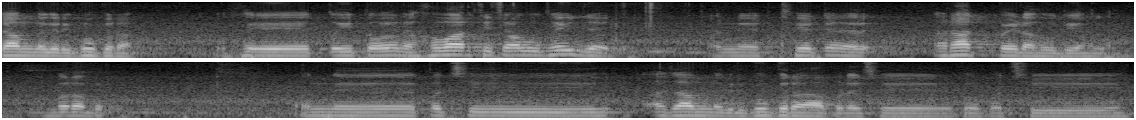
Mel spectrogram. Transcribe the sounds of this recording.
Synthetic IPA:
d͡ʒamnəɡɾiɡʱʊɡɾa | ɦet̪oit̪oeneɦəʋaɾt̪ʰit͡ʃalũt̪ʰəid͡ʒaj | ə̰neʈʰeʈene | ɾat̪pəjɽaɦud̪ʱialḛ | bəɾabəɾ | ə̰nepət͡ʃʰi | ad͡ʒamnəɡɾiɡʱʊɡɾaːpɽet͡ʃʰet̪opət͡ʃʰi

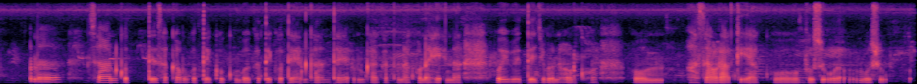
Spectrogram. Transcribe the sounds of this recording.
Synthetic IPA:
ɔnasankɔt̪ɛsakamkɔt̪ɛkɔkumbəkat̪ɛkɔt̪ɛɛnkant̪ʰɛɔnkakat̪ɔnakʰɔnʔaɦɛʔna̰bəjbɛt̪ɛd͡ʒɛmanɦɔɽkʰɔ | hasa̰ɔɽa̰ʔkɛ̰jakɔbusṵʔɽa̰ʔbusṵʔ

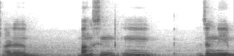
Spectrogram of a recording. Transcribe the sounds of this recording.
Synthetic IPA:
aɾɯ | baŋsin | zɯŋni

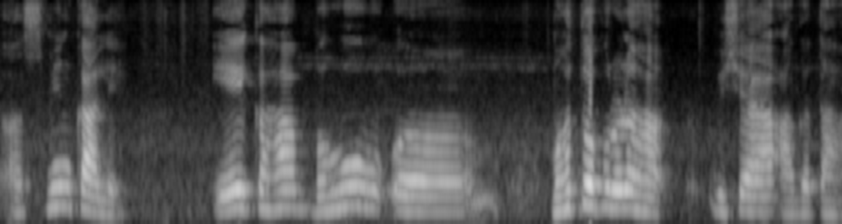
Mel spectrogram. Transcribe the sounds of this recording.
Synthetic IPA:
ə̰smiːnkale | ekɦabəɦu | məɦət̪ːʋəpuɾɳəɦaʋiɕəjaʔaɡət̪aɦa

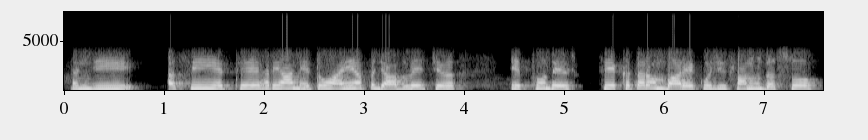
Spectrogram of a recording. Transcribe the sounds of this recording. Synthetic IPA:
hãːɲd͡ʒiː | əsĩːɪt̪ʰːeːɦəɾɪjaːneːt̪õːaːẽːãːpə̃ɲd͡ʒaːbʋɪt͡ʃ | ɪt̪ʰːõːd̪eː | sɪkʰt̪əɾəmbaːɾeːkʊd͡ʒsaːnũːd̪əsoː

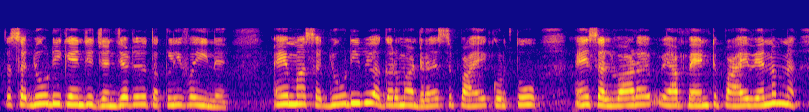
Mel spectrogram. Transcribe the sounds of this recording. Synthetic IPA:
t̪ɐsɐʄoːɖikɐ̃ɦɪ̃ɲd͡ʑiːd͡ʑɐ̃ɲd͡ʑəɾd͡ʑot̪ɐkliːfiːnɐ | ɛ̃ːmãsɐʄoɽibɪɐɡəɾmãɖɾeːspaːekʊɾɪt̪o | ɛ̃ːsɐlʋaːɽjapɛ̃ːɳʈpaːeʋijənəmɪnɐ

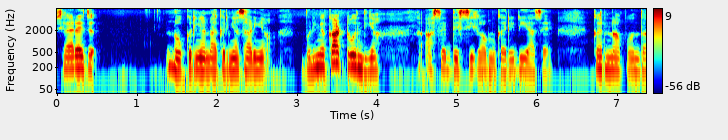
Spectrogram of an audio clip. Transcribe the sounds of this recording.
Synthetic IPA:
ʃɛːɾɛːd͡ʒ | noːkɾɪjãːnaːkɾɪjãːsaːɽɪjã̰ː | bəɽɪjãːkəʈɦõːnd̪ɪjãːt̪ã̰əsɛ̃ːd̪eːsiːkəmkəɾiːɾiːaːsɛ̰̃ː | kəɾnaːpõːnd̪aː

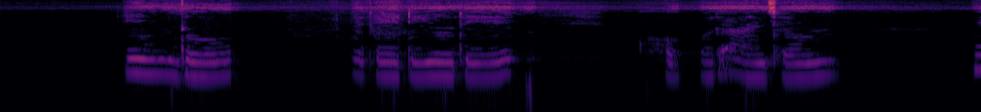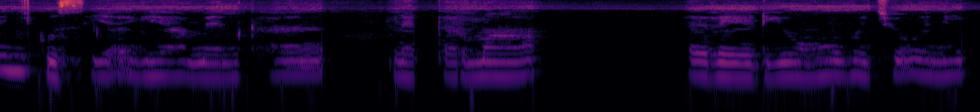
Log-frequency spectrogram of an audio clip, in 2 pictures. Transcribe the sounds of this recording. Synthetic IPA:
ind̪ɔ | ɾeɖijoɾɛ | kʰɔbɔɾãɲd͡ʒɔm | mɛɲkusija̰ɡɛjamɛnkʰanː | ɛt̪əɾmã | ɾeɖijoɦɔ̃bəd͡ʒuəni

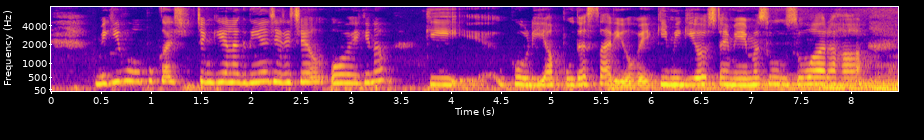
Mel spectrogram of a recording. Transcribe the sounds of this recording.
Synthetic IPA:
mĩɡiːʋoːpukəʃt͡ʃəŋɡijãːləɡd̪iːãːd͡ʒeːɾeːt͡ʃoːeːkinaː | kiɡoːɽiːaːpːuːd̪asaːɾḭːo̰ːʋḛːkimĩɡiːosʈaːimeːməsuːsɦoːaːɾəɦaː

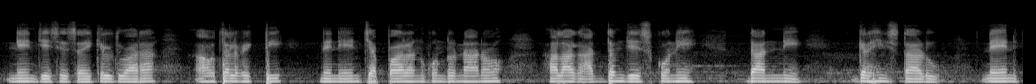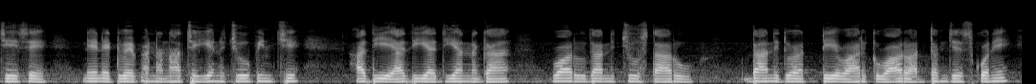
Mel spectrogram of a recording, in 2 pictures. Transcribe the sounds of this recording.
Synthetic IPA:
ne̞ːnut͡ʃe̞ːse̞ːsɐjkɐlɐd̪ʋaːɾaː | ɐʋɐt̪ɐlɐʋjɐk̚t̪i | ne̞ːne̞ːnut͡ʃɛpːaːlɐnukuɳʈunːaːnoː | ɐlaːɡaːɐɾd̪ʰɐmt͡ʃe̞ːsu̥koni | d̪aːnːi | ɡɾɐɦinst̪aːɽu | ne̞ːnut͡ʃe̞ːse̞ː | ne̞ːnueʈuʋɐpɐnɐnaːt͡ʃɛjːɐnut͡ʃuːpiɲt͡ʃi | ɐd̪iɐd̪iɐd̪iɐnːɐɡaː | ʋaːɾud̪aːnːit͡ʃuːst̪aːɾu | d̪aːnːid̪ʋaːʈiʋaːɾikiʋaːɾuɐɾd̪ʰɐmt͡ʃe̞ːsu̥koni

